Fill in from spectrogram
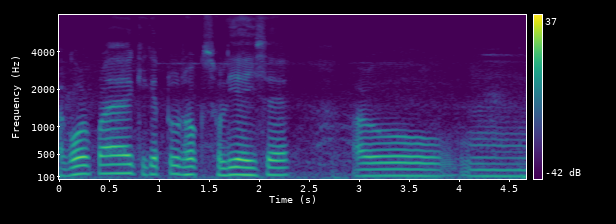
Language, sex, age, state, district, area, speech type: Assamese, male, 30-45, Assam, Charaideo, rural, spontaneous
